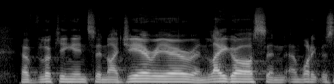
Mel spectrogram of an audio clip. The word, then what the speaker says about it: Lagos: Exact same spelling, but Lagos. It's like Lagos. Lay and Gos.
